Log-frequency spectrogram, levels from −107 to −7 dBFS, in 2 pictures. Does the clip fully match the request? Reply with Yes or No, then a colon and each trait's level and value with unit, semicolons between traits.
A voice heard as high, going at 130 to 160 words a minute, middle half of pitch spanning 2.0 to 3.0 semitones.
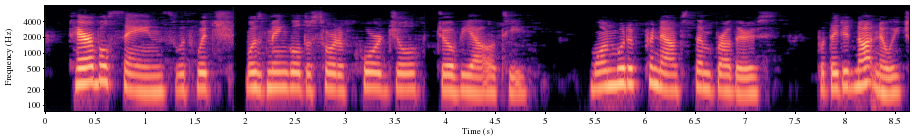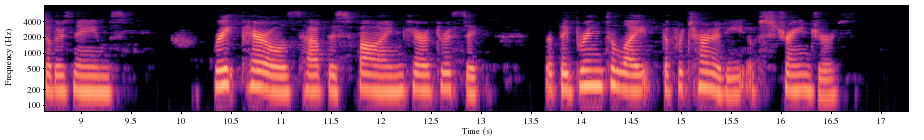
Yes: high, 200 Hz; average, 140 wpm; average, 2.7 semitones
